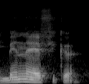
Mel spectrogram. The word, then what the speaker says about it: benéfica: Esse aqui que está acentuado é uma proparoxítona aqui, benéfica. É uma proparoxítona. Todas as proparoxítonas são acentuadas, então já faz sentido, pode ser letra A.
